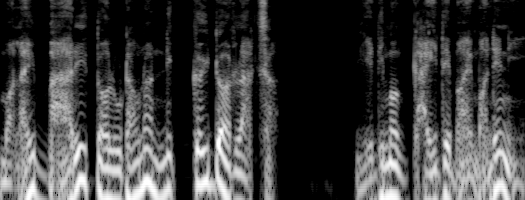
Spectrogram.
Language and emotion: Nepali, fearful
